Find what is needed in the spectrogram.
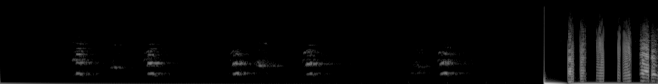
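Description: Faint, brief pitched animal calls, about seven short yelps spread over a few seconds. Near the end a sharp click as a radio transmission opens.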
